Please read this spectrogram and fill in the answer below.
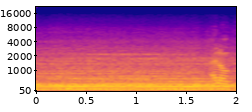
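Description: A homemade houseboat's motor running steadily while underway, a constant drone with a few fixed tones.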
